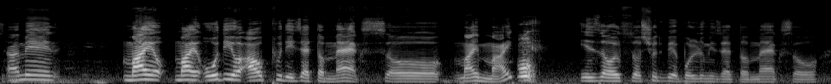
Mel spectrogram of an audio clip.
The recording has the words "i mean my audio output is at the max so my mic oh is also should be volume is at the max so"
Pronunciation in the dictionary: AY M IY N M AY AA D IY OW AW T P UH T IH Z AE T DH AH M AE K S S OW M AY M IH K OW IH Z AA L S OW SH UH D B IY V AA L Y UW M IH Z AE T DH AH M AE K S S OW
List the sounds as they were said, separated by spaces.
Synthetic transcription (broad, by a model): AY M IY N M AY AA D IY OW AW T P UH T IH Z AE T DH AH M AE K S S OW M AY M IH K IH Z AA L S OW SH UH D B IY B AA L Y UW M IH Z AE T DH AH M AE K S S OW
